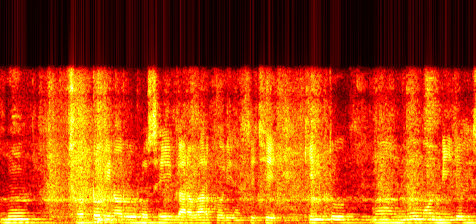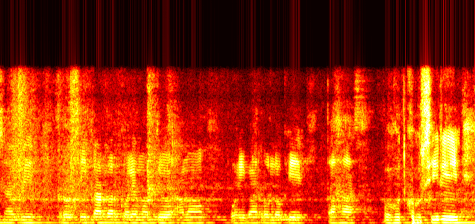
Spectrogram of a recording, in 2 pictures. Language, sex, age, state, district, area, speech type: Odia, male, 18-30, Odisha, Subarnapur, urban, spontaneous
